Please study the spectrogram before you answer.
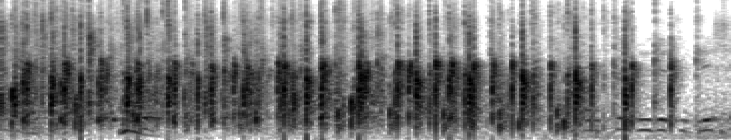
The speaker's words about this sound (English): Tradition of clapping all the way. Oh, all the way.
